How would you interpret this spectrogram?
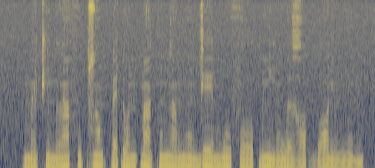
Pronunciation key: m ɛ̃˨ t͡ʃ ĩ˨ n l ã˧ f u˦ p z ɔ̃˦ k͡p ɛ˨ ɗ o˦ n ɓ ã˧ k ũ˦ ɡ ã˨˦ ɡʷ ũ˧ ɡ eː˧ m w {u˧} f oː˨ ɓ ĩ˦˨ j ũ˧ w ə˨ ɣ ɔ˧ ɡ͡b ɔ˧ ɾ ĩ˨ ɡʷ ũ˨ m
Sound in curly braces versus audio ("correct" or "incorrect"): correct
